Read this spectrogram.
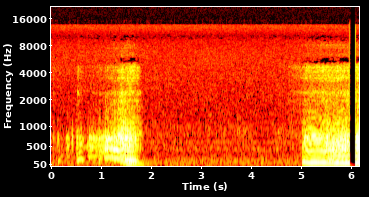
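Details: Two loud, low, rumbling snores on breathing in, about three seconds apart; snoring with a snore score of 166.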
